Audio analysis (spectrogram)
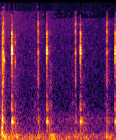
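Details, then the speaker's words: Ford Focus horn with fuse and relay tested good: quiet paired relay clicks about twice a second with no horn tone; horn unit suspected dead from road exposure or bad ground, later replaced. "click click noise there so it's trying to it's trying to activate the horn but um maybe there's like a bad ground or something on the horn or the horn itself has just had it"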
